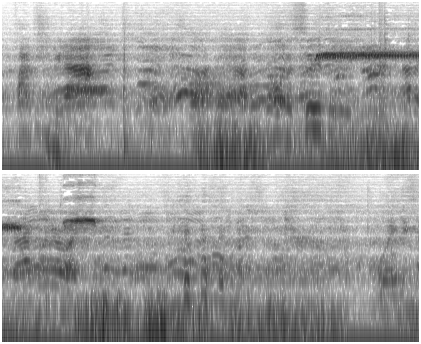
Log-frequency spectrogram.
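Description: Umpire's whistle: one long steady blast of about a second, then a short blast about a second later, over shouting voices of players and onlookers.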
